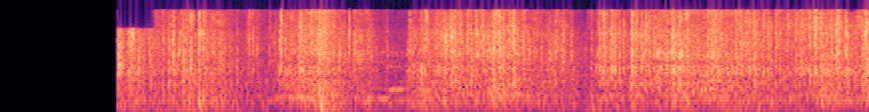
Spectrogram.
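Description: Plastic snack bags crinkling and rustling as hands rummage through them in a cardboard box, starting suddenly about half a second in.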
